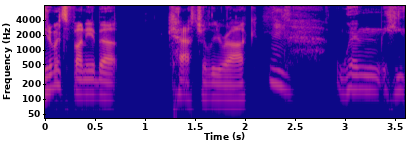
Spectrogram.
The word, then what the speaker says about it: Casterly: i love i love that like you just castily like like oh yeah that's sure that's why it's spelled castle like it smells stupid like that but yeah castelly rock and then yeah just spelled the same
